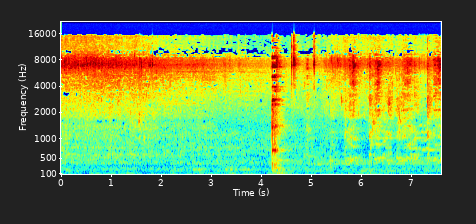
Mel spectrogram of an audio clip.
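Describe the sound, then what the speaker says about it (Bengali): Spiced water from a bowl is poured into fried masala in a pan over a low gas flame, bringing a sudden burst of sizzling and hissing after a quiet stretch, then scattered crackles and spatters. "এটার মধ্যে সেই বাটিতে যে মশলাটা ছিল সেই জলটা দিয়ে দিলাম।"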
